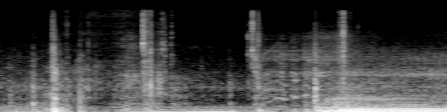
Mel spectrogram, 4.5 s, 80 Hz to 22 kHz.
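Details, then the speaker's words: BMW E46, 5-speed, seller suspected head gasket as it leaks coolant, but no smoke, overheating or milky oil per owner: short crank, catches cleanly into smooth even idle; normal start. "Starts right up. The guy thought it had a head gasket. I don't know. I don't think it does have a head gasket."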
